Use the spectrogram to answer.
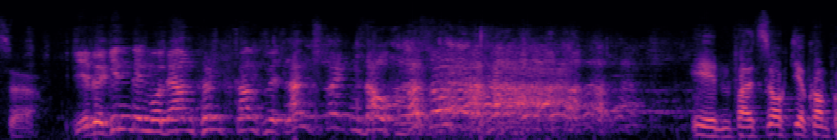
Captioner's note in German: Männer lachen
